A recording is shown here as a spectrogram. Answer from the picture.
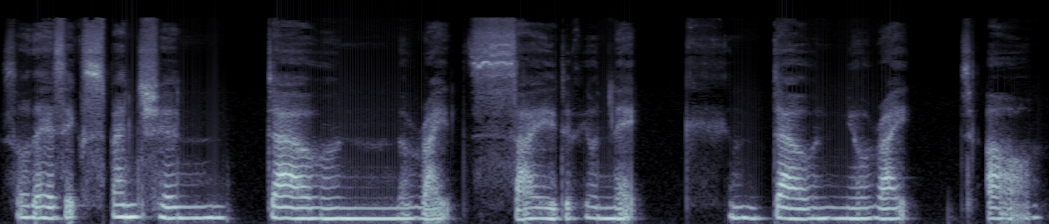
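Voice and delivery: slow meditation voice with drawn-out words and long pauses; guided relaxation. Acted. Practitioner talking a listener into lying down and stretching, slow guided meditation. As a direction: guide them through the body slowly, stretching each phrase.

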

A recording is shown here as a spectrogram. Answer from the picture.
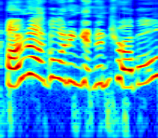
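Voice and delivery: high, playful dog voice; voicing the dog. Voicing the dog Bear refusing to come, high and playful. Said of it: "Bear is like".

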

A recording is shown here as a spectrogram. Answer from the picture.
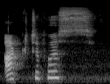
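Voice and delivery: ordinary delivery, nothing marked

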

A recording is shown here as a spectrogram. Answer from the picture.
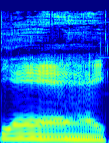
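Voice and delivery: long, held-out yay; drawn-out cheer. Pretend. YouTuber welcoming viewers back to the game, drawn-out cheer.

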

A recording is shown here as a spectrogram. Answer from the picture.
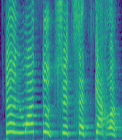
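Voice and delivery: high, loud commanding mole; Tom ordering. Acted. Tom to rabbit fifty-four, high loud order. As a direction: demand the carrot back. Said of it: "ordonne-t-il".

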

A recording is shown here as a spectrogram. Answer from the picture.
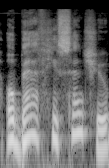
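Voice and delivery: high, loud and bursting with news; eager outburst. Acted. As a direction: blurt it out, too excited to wait. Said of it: "gesticulating with unseemly energy".

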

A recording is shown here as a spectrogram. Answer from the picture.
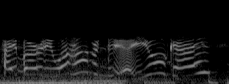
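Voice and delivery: high, worried check-in; startled, high-voiced concern; alarmed concern. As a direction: pitch it way up, fussing over a friend. Alarmed check on ailing friend.

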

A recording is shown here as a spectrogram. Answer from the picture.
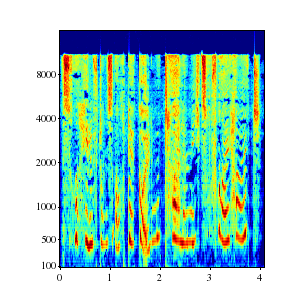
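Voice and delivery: very high little-man voice, downcast; a tiny man giving up hope; high sorrowful gnome voice; sorrowful mannikin. A narrator's reading. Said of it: "sagte betrübt".

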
